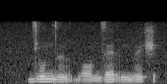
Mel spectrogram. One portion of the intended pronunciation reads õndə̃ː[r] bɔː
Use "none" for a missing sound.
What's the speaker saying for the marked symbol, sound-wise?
r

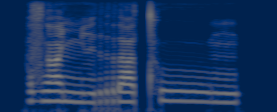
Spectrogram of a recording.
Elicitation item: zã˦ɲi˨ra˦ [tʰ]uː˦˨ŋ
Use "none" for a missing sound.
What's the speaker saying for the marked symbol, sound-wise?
tʰ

